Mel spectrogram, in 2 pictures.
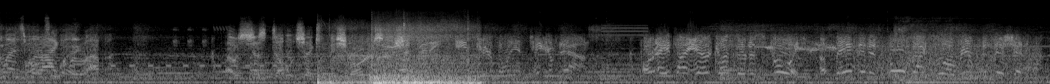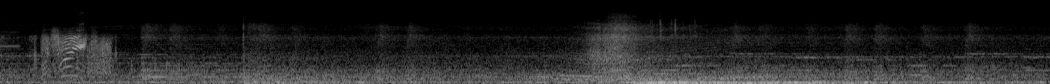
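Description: A jet engine roars steadily, swelling louder at times.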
